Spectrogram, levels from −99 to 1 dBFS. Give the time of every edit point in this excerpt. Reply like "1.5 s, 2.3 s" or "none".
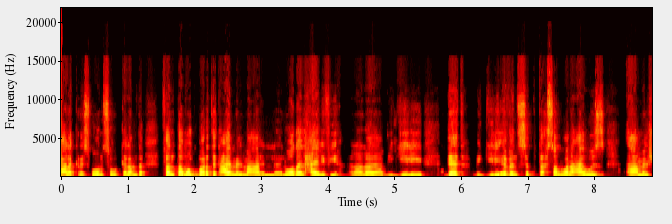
3.0 s

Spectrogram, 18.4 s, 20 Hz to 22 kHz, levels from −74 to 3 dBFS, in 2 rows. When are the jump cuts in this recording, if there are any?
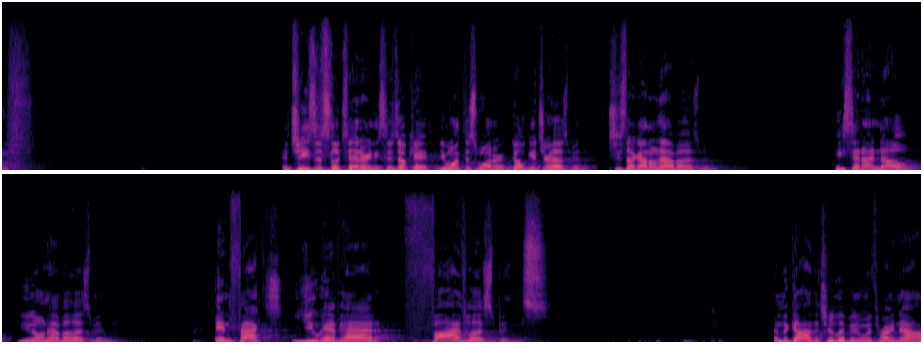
5.9 s, 9.3 s

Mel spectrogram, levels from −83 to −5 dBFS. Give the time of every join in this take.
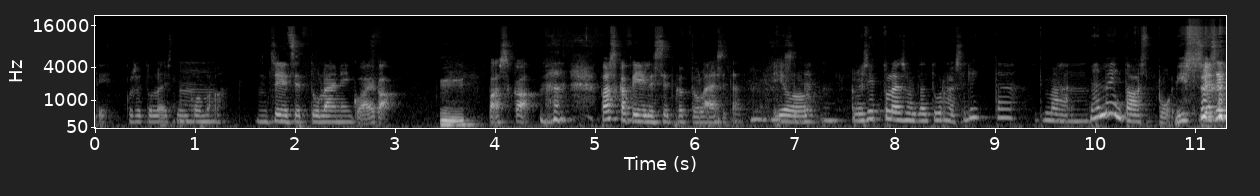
none

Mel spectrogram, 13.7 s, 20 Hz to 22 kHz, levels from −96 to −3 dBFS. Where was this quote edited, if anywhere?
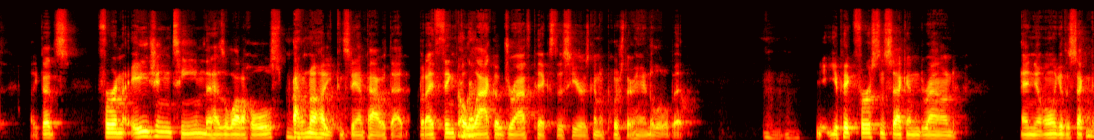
3.6 s, 5.1 s

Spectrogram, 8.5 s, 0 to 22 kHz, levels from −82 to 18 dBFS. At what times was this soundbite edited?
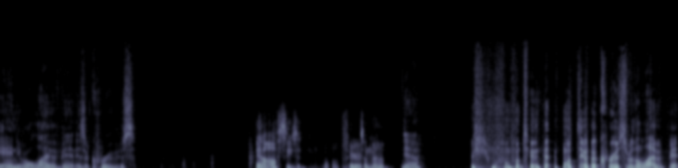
4.9 s

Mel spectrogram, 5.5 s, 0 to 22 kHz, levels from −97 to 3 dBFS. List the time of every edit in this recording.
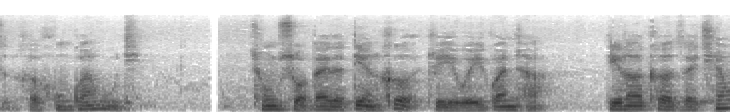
none

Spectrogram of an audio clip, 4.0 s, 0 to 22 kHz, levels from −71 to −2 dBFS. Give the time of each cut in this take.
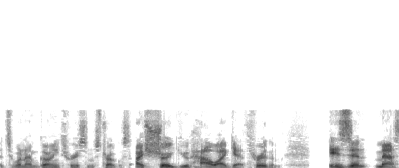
3.1 s

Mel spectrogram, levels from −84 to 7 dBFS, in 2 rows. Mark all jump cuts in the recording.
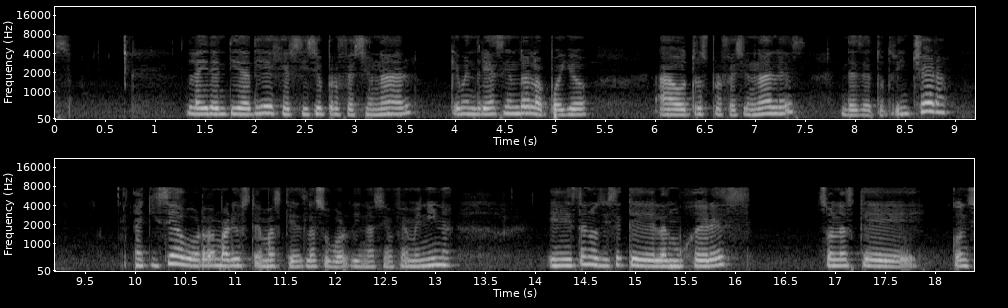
3.9 s

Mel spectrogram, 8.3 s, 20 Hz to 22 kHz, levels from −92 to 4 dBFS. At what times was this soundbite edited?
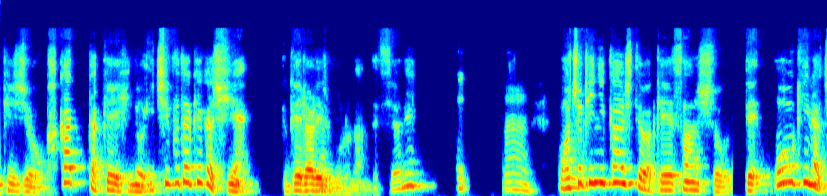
5.0 s, 7.3 s

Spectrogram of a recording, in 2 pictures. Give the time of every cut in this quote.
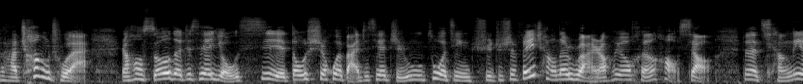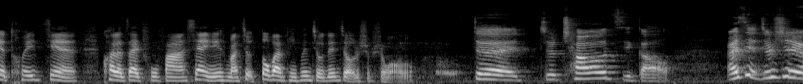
none

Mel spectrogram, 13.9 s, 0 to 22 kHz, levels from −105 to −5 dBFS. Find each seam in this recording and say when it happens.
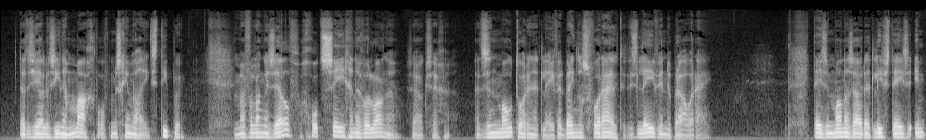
1.4 s, 3.5 s, 6.0 s

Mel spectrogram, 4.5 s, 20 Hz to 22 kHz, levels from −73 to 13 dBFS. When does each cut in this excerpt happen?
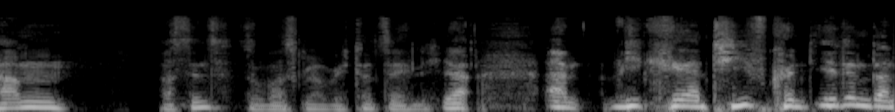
1.2 s

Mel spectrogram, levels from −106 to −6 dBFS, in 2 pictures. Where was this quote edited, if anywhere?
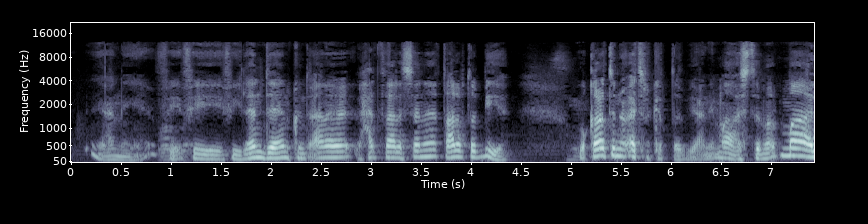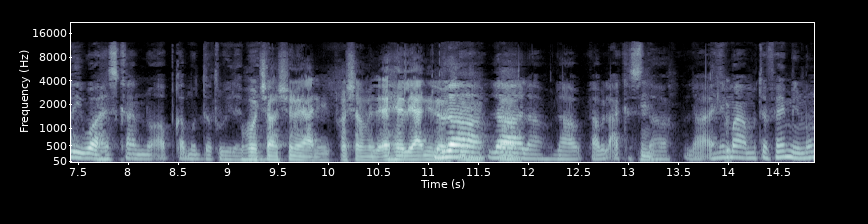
12.0 s

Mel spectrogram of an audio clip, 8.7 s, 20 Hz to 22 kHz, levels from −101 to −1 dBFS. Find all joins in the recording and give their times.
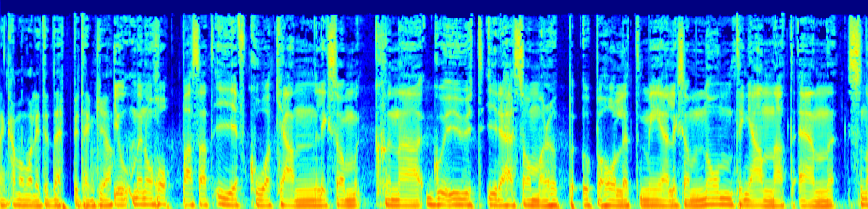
none

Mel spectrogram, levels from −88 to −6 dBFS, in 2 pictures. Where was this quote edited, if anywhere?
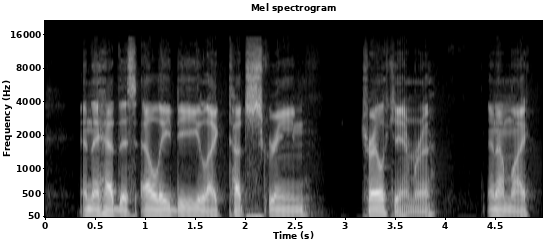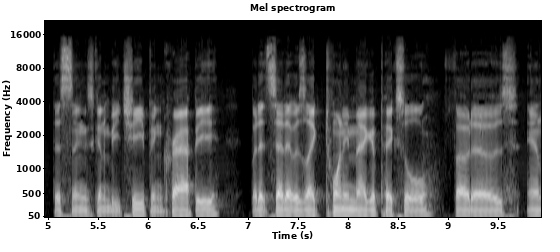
none

